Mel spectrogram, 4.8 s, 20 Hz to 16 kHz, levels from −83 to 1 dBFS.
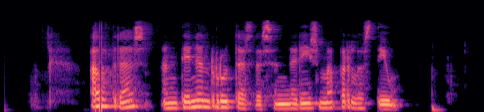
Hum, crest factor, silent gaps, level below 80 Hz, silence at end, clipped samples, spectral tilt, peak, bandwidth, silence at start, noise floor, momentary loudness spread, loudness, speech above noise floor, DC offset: none; 18 dB; none; -52 dBFS; 0.45 s; under 0.1%; -5.5 dB/octave; -2 dBFS; 8.2 kHz; 0.5 s; -44 dBFS; 23 LU; -19 LUFS; 26 dB; under 0.1%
